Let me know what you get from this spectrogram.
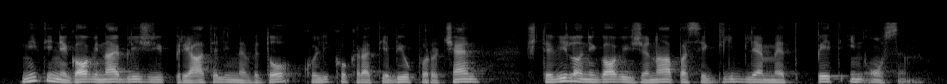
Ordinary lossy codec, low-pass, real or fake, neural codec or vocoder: none; 7.2 kHz; real; none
